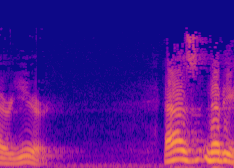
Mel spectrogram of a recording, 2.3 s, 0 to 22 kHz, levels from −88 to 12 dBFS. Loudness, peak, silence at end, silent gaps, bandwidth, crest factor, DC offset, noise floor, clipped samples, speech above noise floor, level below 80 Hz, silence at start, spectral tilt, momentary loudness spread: -18 LUFS; -8 dBFS; 0 s; none; 10.5 kHz; 12 dB; under 0.1%; -48 dBFS; under 0.1%; 32 dB; -48 dBFS; 0 s; -6 dB/octave; 12 LU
